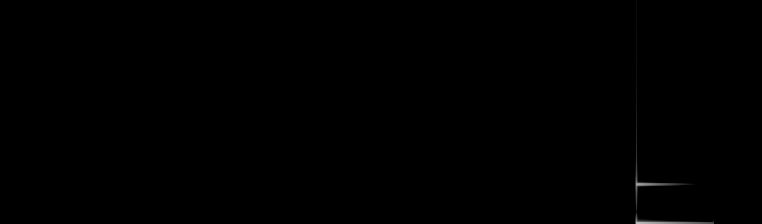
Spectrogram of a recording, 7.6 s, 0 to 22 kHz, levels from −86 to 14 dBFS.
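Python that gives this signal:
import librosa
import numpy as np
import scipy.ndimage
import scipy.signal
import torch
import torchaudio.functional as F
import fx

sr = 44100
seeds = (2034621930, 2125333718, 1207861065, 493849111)

y = fx.additive_free(sr, length_s=0.77, hz=135.0, level_db=-11.0, upper_db=(-10.0,), decay_s=1.04, upper_decays_s=(0.56,), upper_hz=(3940.0,))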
